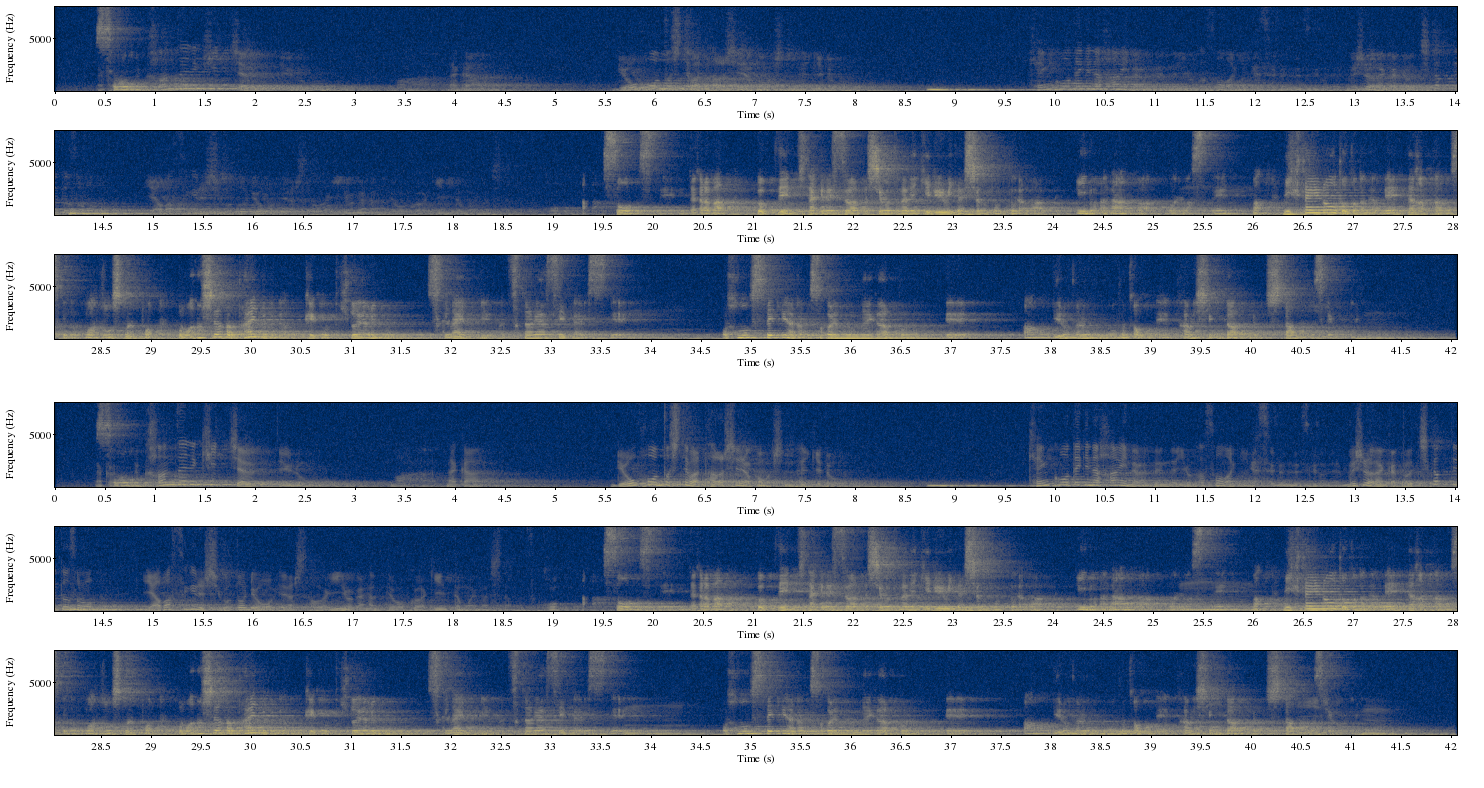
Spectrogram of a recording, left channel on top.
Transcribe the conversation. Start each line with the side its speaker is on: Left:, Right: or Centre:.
Right: なんか、
Left: そ
Right: なんか完全に切っちゃうっていうのも、まあなんか両方としては正しいのかもしれないけど、
Left: う。うん
Right: 健康的な範囲なら全然良さそうな気がするんですけどね。むしろなんかどっちかっていうと、
Left: うん
Right: その、やばすぎる仕事量を減らした方がいいのかなって僕は聞いてて思いました。そこ。
Left: そうですね。だからまあ、ね、自宅で座って仕事ができるみたいな仕事とかはいいのかなとは思いますね。
Right: うーん。
Left: まあ、肉体労働とかではね、なかったんですけど、まあ、どうしてもやっぱ、私は多分体力が結構人よりも少ないっていうか、疲れやすい体質で、
Right: うんうん。
Left: 本質的には多分そこで問題があると思って、あの、いろんな運動とかもね、試してみたりはしたんですけどね。
Right: あ、いいじゃん。うん。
